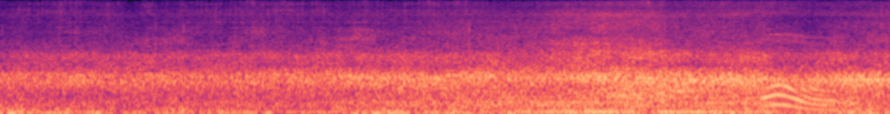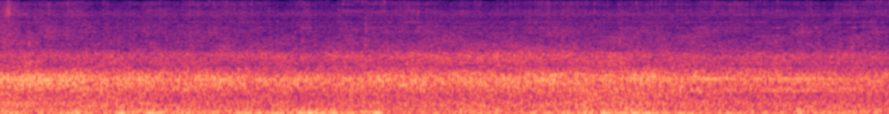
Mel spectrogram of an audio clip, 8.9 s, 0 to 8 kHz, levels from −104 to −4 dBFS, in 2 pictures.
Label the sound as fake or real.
real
